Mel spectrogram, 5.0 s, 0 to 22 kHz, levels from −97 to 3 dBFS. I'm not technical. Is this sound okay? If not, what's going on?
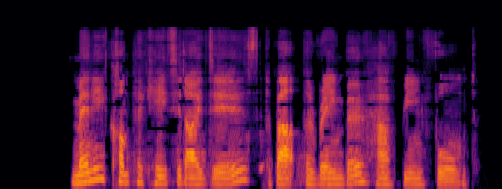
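No. The recording was likely squeezed hard by HE-AAC compression, which keeps only the lower part of the speech and rebuilds the treble as a copy. Nothing survives above about 11.5 kHz, and s sounds come out gritty, metallic or lispy throughout. The gentle fade-in ending at 0.6 s is deliberate.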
